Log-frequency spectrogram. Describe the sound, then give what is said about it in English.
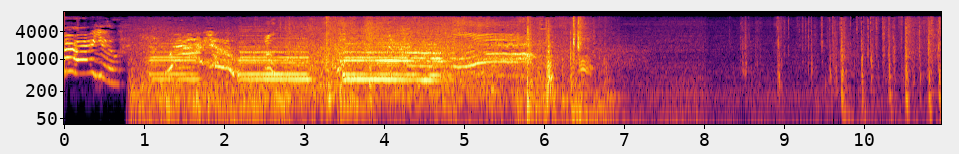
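A loud, sustained car horn blares with wavering tones over chaotic commotion, then the sharp crunching impact of a car crash hits, followed by quieter scattered clatter and debris. “I had a car accident!”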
